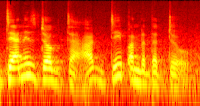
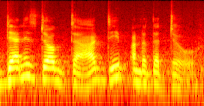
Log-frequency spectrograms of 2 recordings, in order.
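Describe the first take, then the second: No difference in how they are said.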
